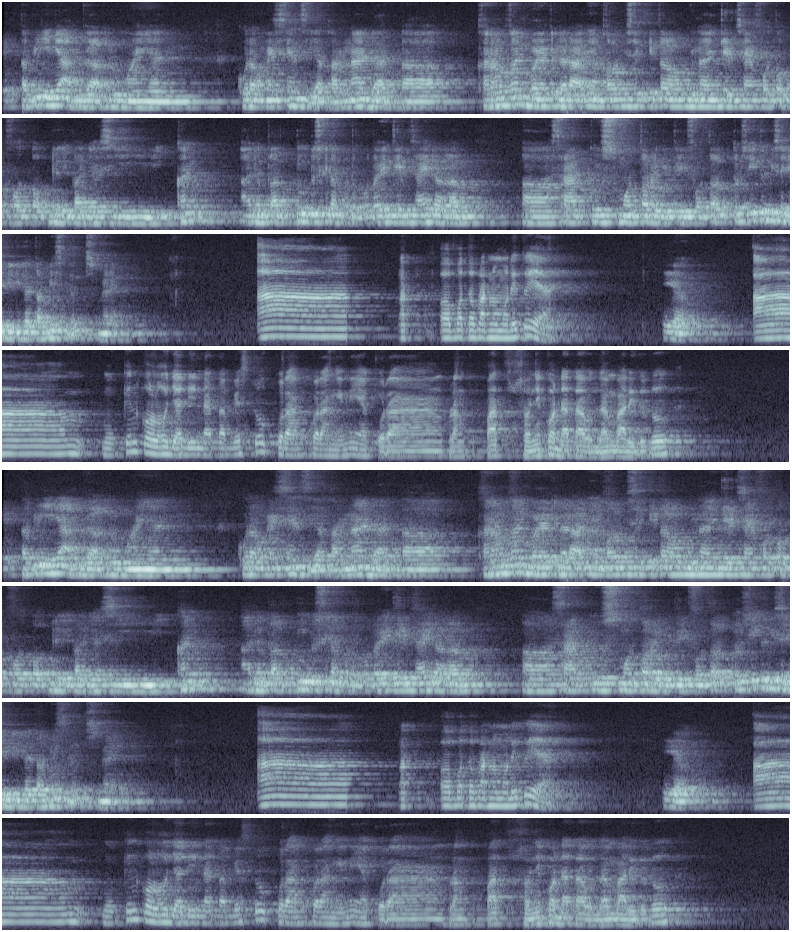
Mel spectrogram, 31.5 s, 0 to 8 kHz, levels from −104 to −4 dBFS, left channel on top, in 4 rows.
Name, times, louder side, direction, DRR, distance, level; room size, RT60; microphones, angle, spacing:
voice 1, 0.0-1.9 2.4-4.3 4.8-9.9 10.3-12.5 13.1-16.9 22.4-22.6, equal, 60° left, 3 dB, 7.0 m, -28 dB
voice 2, 18.3-19.3 19.7-19.9 20.1-21.3 23.3-30.4, left 4 dB, 85° left, 7 dB, 1.6 m, -31 dB
24.5 x 18.0 x 9.8 m, 1.4 s
head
